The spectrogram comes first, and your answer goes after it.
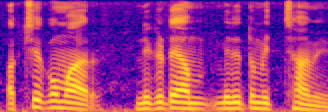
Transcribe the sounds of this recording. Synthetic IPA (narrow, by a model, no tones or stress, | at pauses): ɐk̚t͡ʃʰekumaːɾnɪkʈeɐmːilit̪umɪtːʃʰaːmḭ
